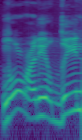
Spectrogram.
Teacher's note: معرضین میں یہاں پر میم کو عین سے ملائیں گے, میم پر پیش ہونٹ گول ہو جائیں گے. عین کے ادائیگی الگ کے درمیان والے حصے سے.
